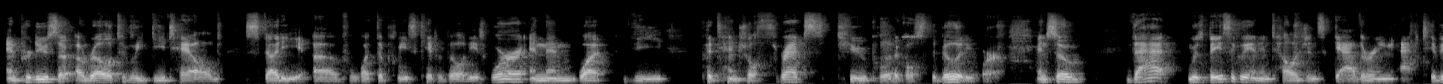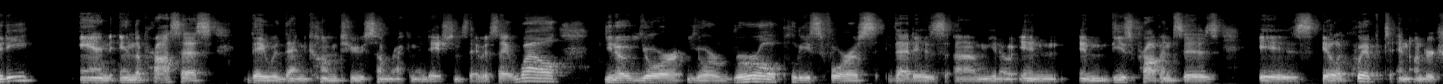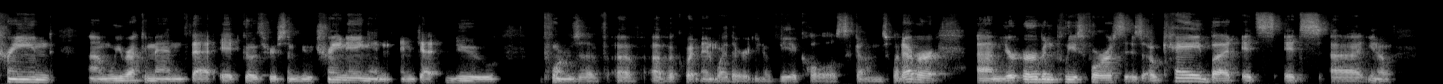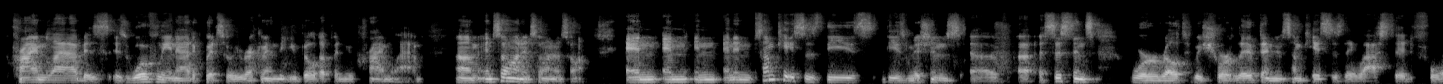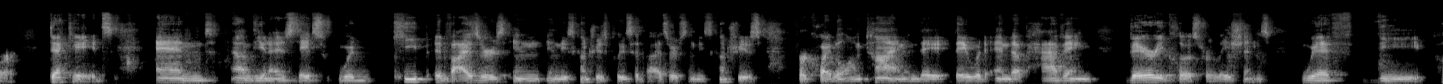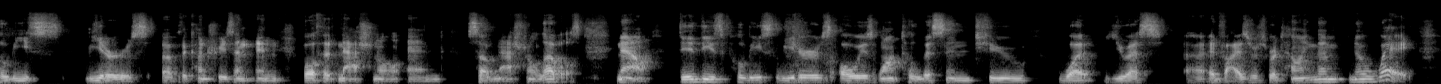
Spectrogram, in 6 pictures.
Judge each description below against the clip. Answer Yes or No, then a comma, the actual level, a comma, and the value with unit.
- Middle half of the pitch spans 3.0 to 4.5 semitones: Yes, average, 3.5 semitones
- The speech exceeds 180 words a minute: No, average, 155 wpm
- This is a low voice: Yes, very low, 90 Hz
